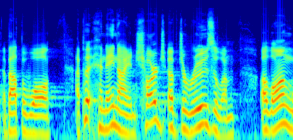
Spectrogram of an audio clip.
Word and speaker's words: Hanani: He said, it's Hanani. I was saying Hanini, like panini.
